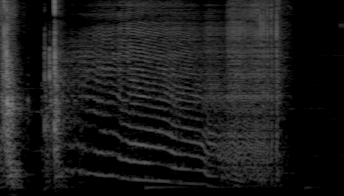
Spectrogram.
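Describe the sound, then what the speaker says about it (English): A door creaks open in the story game The Life and Suffering of Sir Brante: one long, close, drawn-out creak that bends up and down in pitch, with no talking. "You open the door and freeze"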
